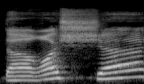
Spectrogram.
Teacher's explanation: Shin ada sabdu. Taghasya, shin sifat hurufnya tafashi, kena hambur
